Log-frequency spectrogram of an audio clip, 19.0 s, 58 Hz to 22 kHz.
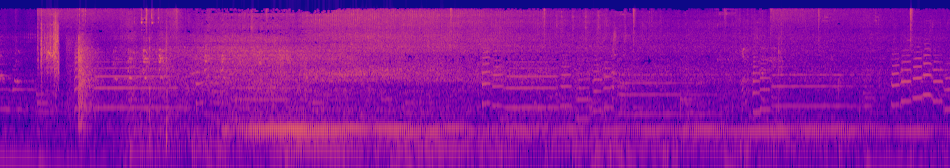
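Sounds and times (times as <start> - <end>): background music with held notes: 0.0 - 19.0
street traffic: 0.0 - 19.0
large vehicle engine passing: 1.3 - 19.0.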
